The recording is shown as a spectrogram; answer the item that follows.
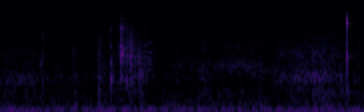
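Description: Near silence: room tone with a low steady hum, and a few faint short clicks and a soft paper rustle a little over half a second in as the poster is handled.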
